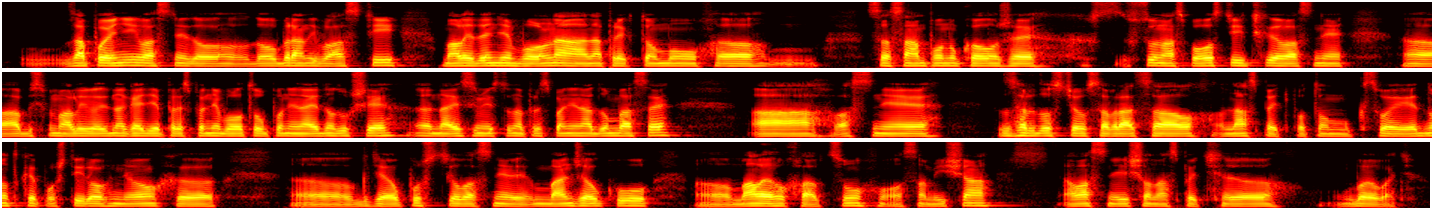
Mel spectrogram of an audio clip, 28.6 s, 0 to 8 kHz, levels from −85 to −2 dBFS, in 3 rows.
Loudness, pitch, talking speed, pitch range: -24 LUFS, 105 Hz, 155 wpm, 100-110 Hz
